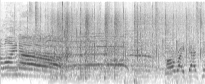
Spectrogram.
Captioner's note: audience applauding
